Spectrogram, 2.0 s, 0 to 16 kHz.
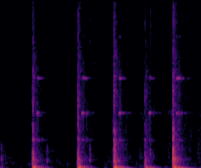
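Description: Shock pump worked in quick short strokes at about 450 psi, about three pulses a second, each stroke with a short puff of air escaping through a leak in the pump, needle or valve setup that keeps the pressure from rising.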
